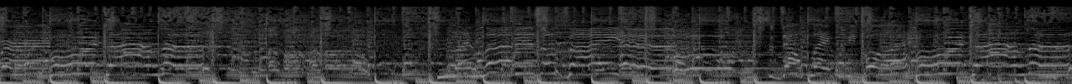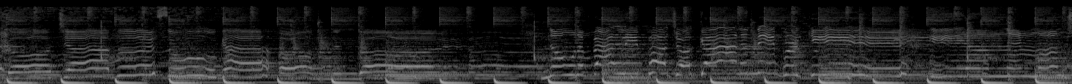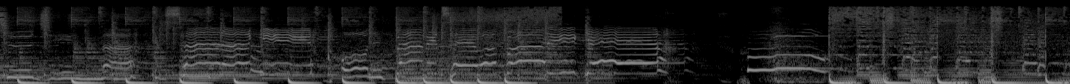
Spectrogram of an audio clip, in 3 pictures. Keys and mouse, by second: 0.0 x, 2.1-3.1 typing, 4.7 a, 5.3 click, 8.5 a, 10.9 alt+m, 12.0 a, 20.6 ctrl+e, 21.1 a, 23.7 ctrl+e, 27.0 ctrl+e, 27.4 a, 30.9 click, 31.8 ctrl+Tab.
